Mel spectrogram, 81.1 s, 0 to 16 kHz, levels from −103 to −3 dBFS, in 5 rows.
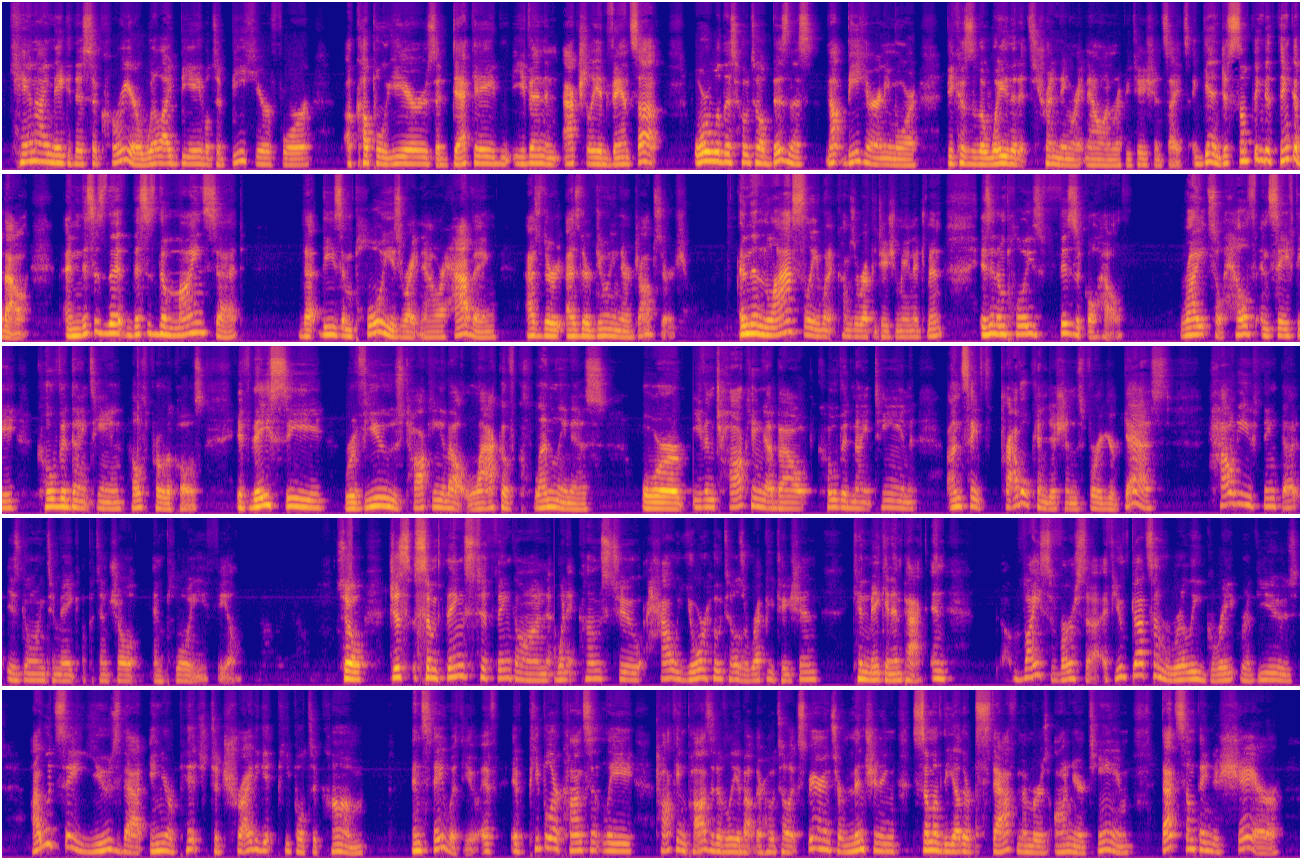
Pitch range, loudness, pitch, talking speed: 140-180 Hz, -27 LUFS, 155 Hz, 150 wpm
